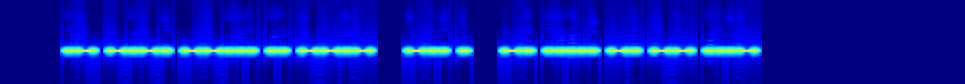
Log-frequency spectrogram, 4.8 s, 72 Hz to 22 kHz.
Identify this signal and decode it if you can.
Morse code, heard as a keyed tone, about 42 wpm, 700 Hz. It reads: AC7IQ DE N5NMV
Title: USA Callsign DE Callsign - 5 Characters - 45wpm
